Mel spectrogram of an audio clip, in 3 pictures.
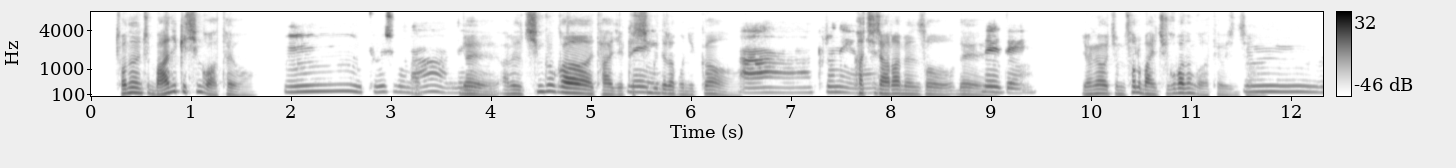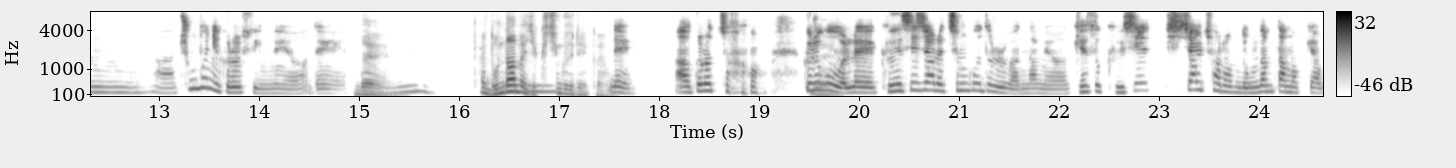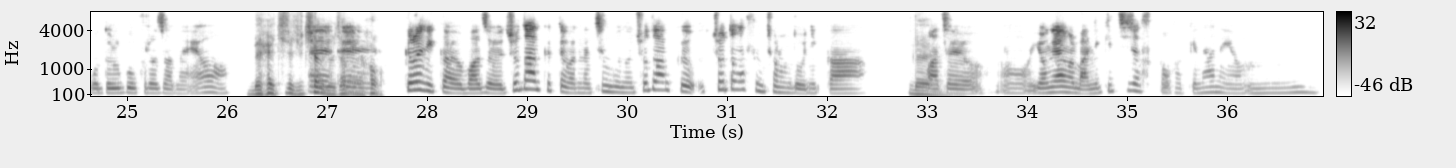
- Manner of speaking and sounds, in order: laughing while speaking: "그렇죠"; laughing while speaking: "네"; laughing while speaking: "놀잖아요"; tapping
- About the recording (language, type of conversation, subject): Korean, unstructured, 어린 시절에 가장 기억에 남는 순간은 무엇인가요?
